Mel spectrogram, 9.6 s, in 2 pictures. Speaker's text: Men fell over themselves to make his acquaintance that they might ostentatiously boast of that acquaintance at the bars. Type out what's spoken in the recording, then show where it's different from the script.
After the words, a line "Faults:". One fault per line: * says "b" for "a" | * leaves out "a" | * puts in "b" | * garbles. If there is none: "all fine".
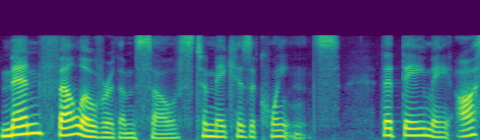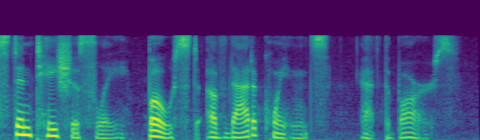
Men fell over themselves to make his acquaintance that they may ostentatiously boast of that acquaintance at the bars.
Faults:
* says "may" for "might"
